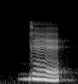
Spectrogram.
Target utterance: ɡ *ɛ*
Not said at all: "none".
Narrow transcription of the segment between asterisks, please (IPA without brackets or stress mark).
ɛ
